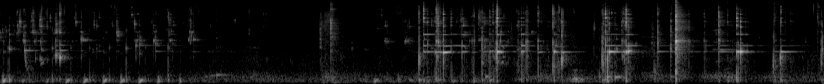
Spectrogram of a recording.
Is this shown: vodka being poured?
yes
